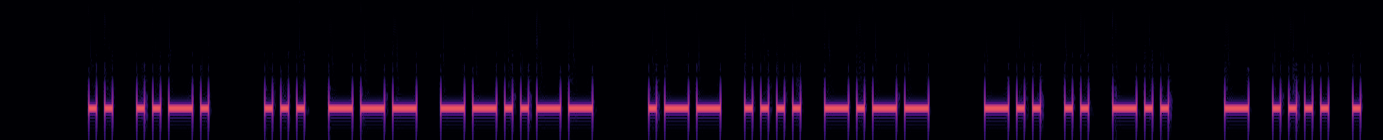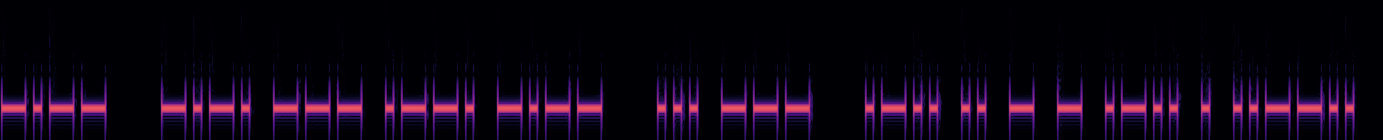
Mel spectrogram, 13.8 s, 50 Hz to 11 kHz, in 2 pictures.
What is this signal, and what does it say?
Morse code, heard as a keyed tone, about 30 wpm, 700 Hz. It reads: IF SO, WHY DID THEY COPY SO LITTLE?
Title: Sentences from Top 1400 Words 30wpm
